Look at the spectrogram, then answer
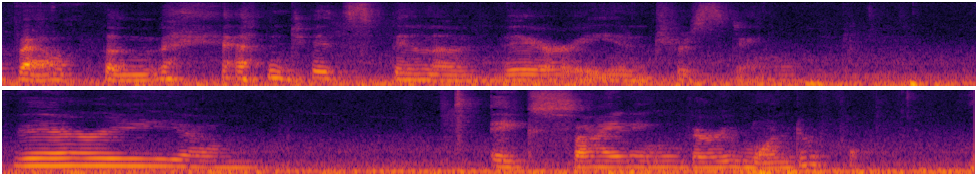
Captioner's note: laughs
